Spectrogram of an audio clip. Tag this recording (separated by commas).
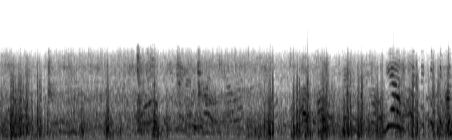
Speech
